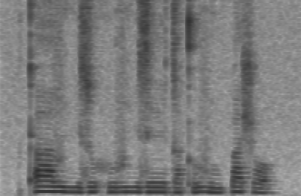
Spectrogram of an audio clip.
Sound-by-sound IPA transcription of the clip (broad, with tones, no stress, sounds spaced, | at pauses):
kʼ aː˦ v iː˨ z u˨ h u˨ v iː˨ z eː˨ d a˨ kʼ u˨ v ũ˨ k͡p a˦ ʃ ɔ˨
